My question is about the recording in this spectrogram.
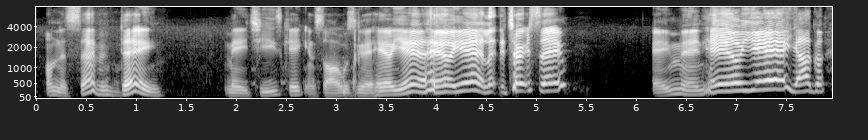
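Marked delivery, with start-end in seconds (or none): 3.4-7.9 much louder, higher preacher hype; rally the church like a preacher; mock church hype. Mock church call and response.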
